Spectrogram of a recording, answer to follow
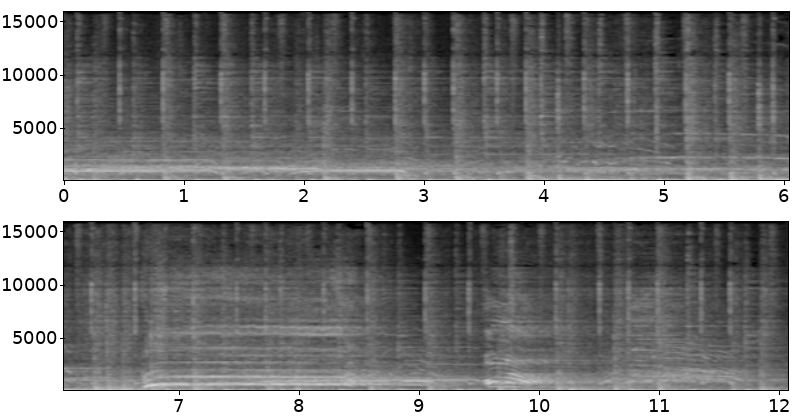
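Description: Live concert band playing a pop-rock song with a steady kick-drum beat, loud through an audience recording, while a crowd of fans screams and cheers over the music in repeated high-pitched whoops.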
